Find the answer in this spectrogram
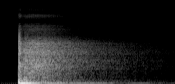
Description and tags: industrial low flash13
industrial low flash
flash, industrial, low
